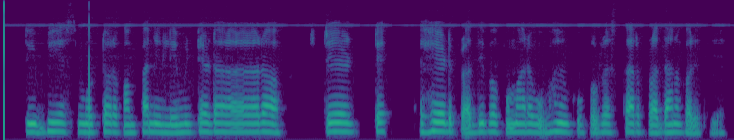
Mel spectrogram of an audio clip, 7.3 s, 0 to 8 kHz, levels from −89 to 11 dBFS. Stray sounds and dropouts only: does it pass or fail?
pass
